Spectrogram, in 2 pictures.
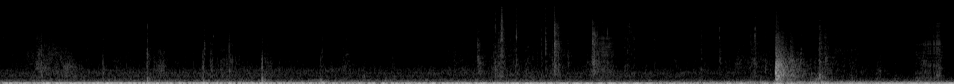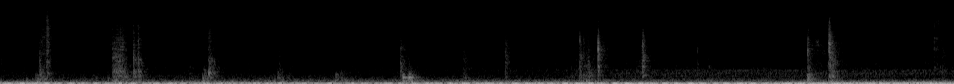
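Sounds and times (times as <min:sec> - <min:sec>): footsteps: 0:00.0 - 0:05.8
steady low rumble: 0:00.0 - 0:19.0.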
